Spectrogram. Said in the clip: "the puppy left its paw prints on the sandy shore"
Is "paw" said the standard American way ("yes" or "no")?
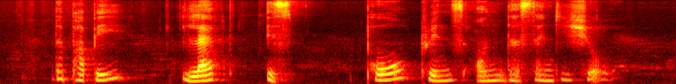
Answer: yes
